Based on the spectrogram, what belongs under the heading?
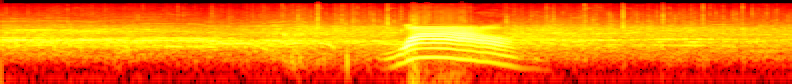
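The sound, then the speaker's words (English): A large audience claps and cheers steadily throughout for artists ranked as top hackers standing up at an awards event, a dense wash of applause, while a single voice exclaims loudly over it partway through. “Let's give these artists a big round of applause.”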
